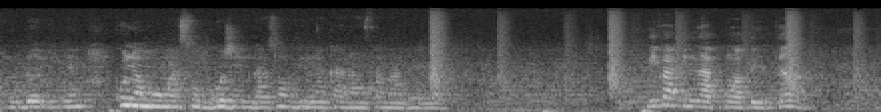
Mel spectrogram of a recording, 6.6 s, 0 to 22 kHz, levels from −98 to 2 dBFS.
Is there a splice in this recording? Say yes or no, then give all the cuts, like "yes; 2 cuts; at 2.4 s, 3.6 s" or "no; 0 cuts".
yes; 1 cut; at 4.6 s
